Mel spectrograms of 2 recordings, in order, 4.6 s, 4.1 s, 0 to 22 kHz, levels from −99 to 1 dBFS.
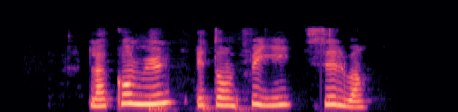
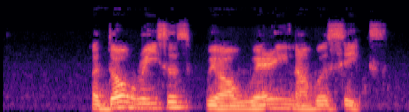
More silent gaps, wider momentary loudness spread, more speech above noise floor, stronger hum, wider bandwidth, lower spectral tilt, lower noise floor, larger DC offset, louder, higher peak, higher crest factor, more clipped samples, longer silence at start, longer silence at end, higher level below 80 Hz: neither; first, 13 LU vs 9 LU; first, over 73 dB vs 46 dB; neither; second, 7.8 kHz vs 9.6 kHz; about the same, -5.5 dB/octave vs -5 dB/octave; first, under -90 dBFS vs -64 dBFS; neither; about the same, -18 LUFS vs -19 LUFS; about the same, -2 dBFS vs -2 dBFS; about the same, 18 dB vs 18 dB; neither; about the same, 0.9 s vs 0.9 s; first, 0.95 s vs 0.3 s; second, -68 dBFS vs -62 dBFS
